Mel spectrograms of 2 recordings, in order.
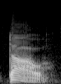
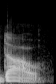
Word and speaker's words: Tao: to a Chinese word Dao you know that's spelled Tao I don't know why because it's usually pronounced Dao and the Dao means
